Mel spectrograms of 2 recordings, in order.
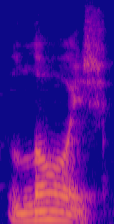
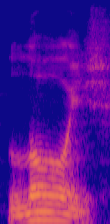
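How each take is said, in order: The two takes are said the same way.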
